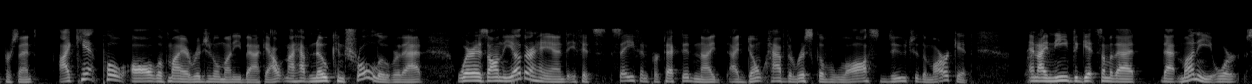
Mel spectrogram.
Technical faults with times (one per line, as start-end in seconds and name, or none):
none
